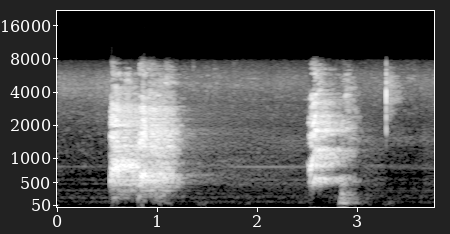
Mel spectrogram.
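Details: Angry Siberian Husky giving two loud, harsh, drawn-out barks, the first about 0.7 seconds long and the second shorter, followed by a brief sharp yip, in an otherwise quiet setting.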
